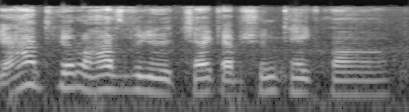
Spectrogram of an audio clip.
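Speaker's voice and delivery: fast, lightly put-on girly voice; girl voice. Vlogger imitating heroine going for checkup, light girl voice. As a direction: rattle it off in a breezy girl voice. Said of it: "that's my girl voice".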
